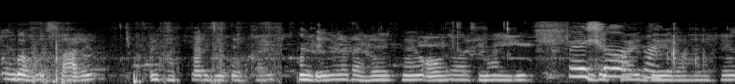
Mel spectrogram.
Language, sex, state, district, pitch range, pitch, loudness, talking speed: Hindi, female, Maharashtra, Pune, 200-220 Hz, 210 Hz, -18 LUFS, 115 wpm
